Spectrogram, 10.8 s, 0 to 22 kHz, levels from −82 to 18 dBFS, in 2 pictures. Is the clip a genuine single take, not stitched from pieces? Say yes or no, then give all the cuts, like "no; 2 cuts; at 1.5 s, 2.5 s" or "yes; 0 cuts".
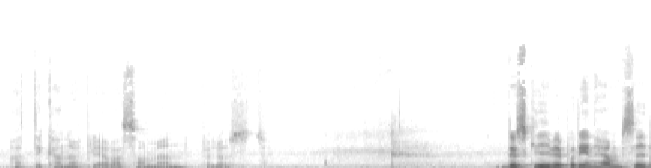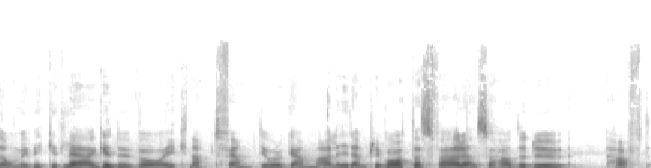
yes; 0 cuts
